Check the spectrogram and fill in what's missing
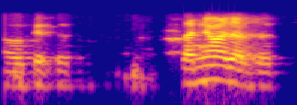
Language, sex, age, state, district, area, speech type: Telugu, male, 18-30, Telangana, Hanamkonda, urban, conversation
